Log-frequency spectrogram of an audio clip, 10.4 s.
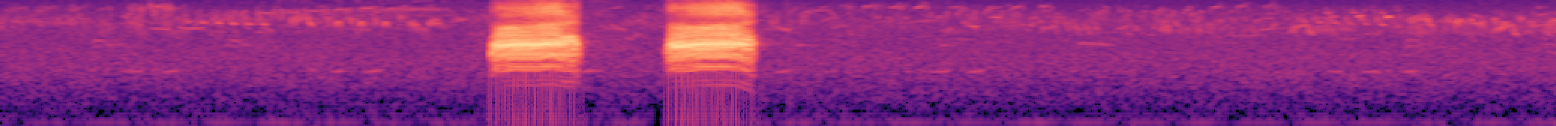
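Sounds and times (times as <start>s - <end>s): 
other birds twittering: 0.0s - 10.3s
bird cawing: 3.3s - 5.1s.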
